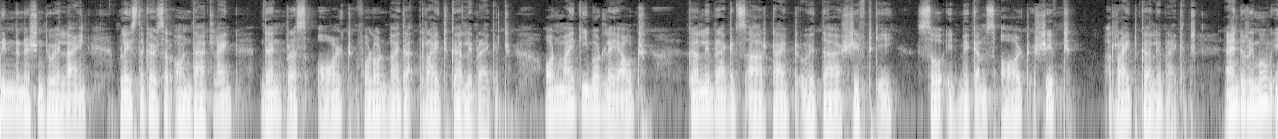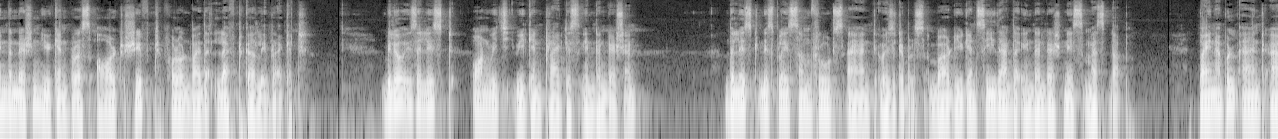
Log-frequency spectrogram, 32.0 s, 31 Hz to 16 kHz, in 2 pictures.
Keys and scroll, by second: 4.3 alt+shift+}, 17.9 alt+shift+{, 31.7 ctrl+Down.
